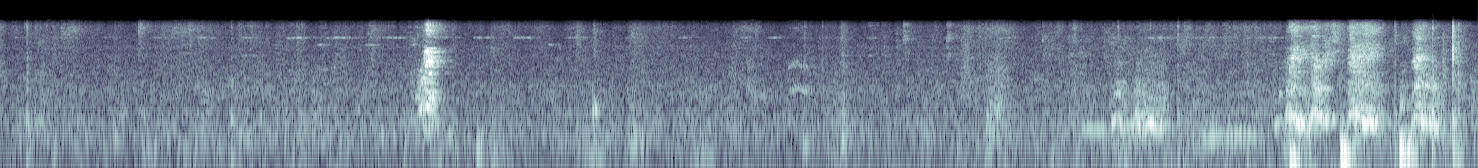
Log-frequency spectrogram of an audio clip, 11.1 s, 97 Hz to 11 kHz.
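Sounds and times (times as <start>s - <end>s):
puppy barking: 3.1s - 3.4s, 9.6s - 11.0s.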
